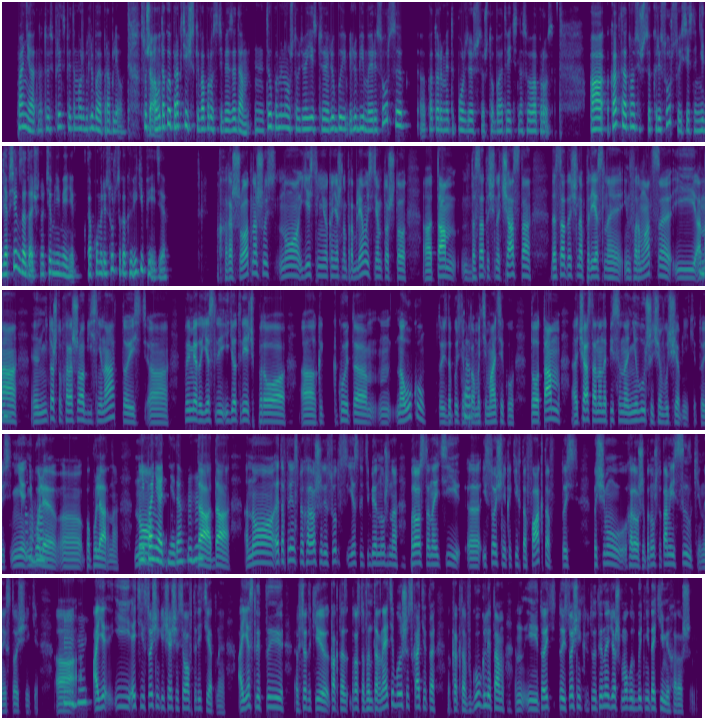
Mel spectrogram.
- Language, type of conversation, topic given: Russian, podcast, Как вы формируете личную библиотеку полезных материалов?
- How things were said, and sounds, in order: none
